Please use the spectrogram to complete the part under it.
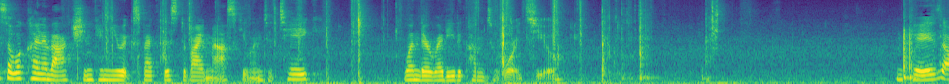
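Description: Playing cards shuffle and flick together.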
